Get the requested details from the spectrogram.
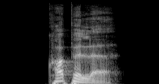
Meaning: inflection of koppeln: 1. first-person singular present 2. first-person plural subjunctive I 3. third-person singular subjunctive I 4. singular imperative
- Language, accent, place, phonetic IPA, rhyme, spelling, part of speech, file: German, Germany, Berlin, [ˈkɔpələ], -ɔpələ, koppele, verb, De-koppele.ogg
